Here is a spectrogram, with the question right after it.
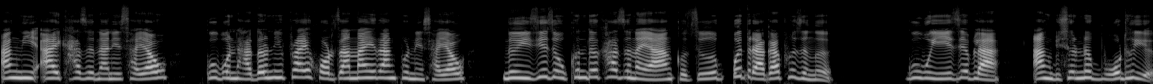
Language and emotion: Bodo, angry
